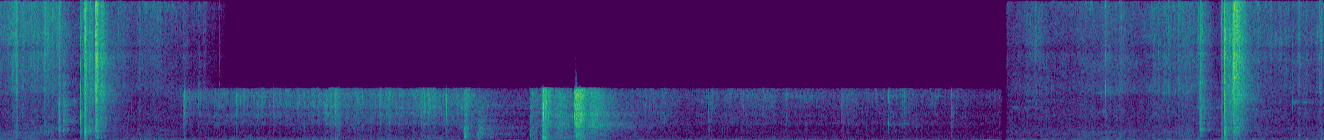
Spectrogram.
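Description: A skateboard clacks sharply on concrete as a trick is landed.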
